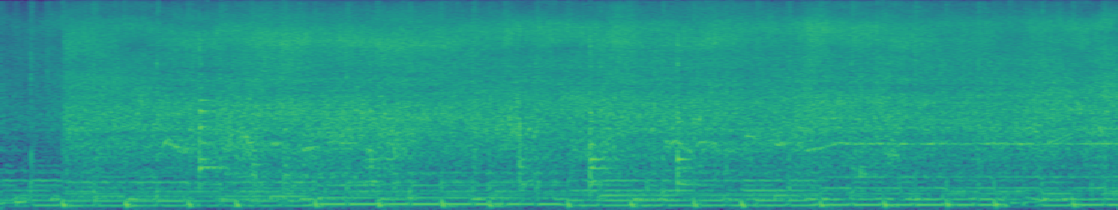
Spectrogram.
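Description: Beef pieces browning in a hot pan for a milder pepper steak, giving a steady, loud sizzle and fry with occasional stirring scrapes throughout, no talking.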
